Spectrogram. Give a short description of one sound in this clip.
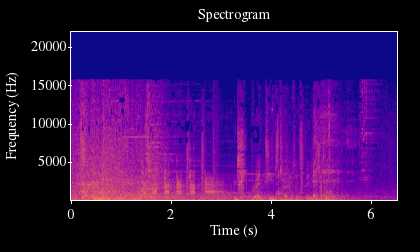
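Magic blasts and hits crackle and clash in a video game battle.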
